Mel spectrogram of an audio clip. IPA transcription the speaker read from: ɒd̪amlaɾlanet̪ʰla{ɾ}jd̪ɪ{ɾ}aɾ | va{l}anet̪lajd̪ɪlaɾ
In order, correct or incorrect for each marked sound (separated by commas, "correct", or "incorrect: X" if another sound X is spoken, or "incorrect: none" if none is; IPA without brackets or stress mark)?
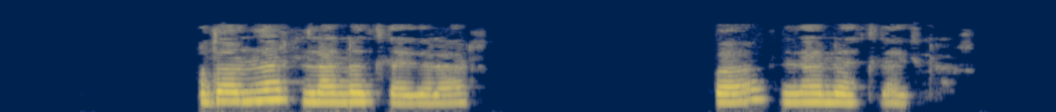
incorrect: none, incorrect: l, correct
